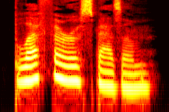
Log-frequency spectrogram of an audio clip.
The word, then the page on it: blepharospasm: American English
